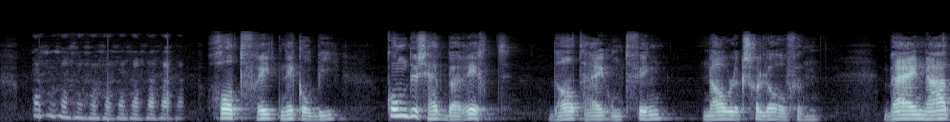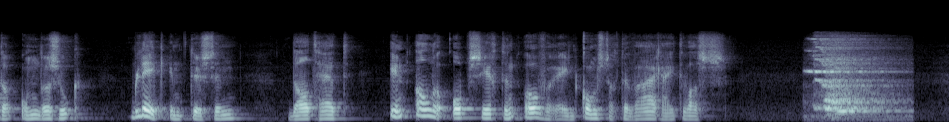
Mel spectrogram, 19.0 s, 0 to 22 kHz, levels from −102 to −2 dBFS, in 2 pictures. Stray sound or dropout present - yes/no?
yes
